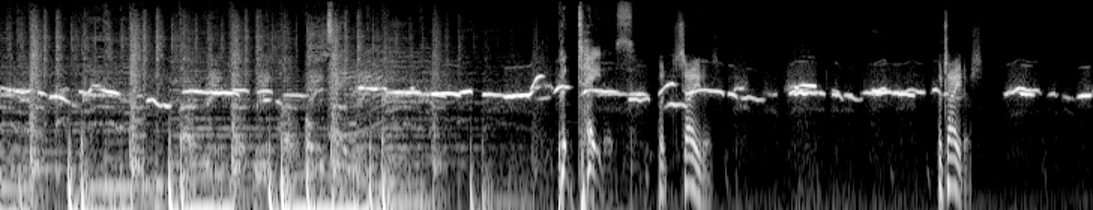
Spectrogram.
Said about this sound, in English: Hey, I'm sort of whistling, by the way. A little bit. I'm not getting any love for that.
